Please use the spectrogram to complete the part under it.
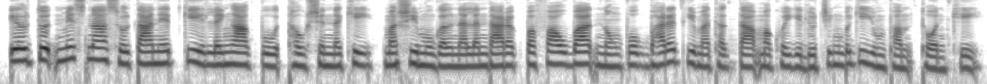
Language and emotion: Manipuri, neutral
